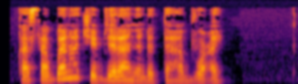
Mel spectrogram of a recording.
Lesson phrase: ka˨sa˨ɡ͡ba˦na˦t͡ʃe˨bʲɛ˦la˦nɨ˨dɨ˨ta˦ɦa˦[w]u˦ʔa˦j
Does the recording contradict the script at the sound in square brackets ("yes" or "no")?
yes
